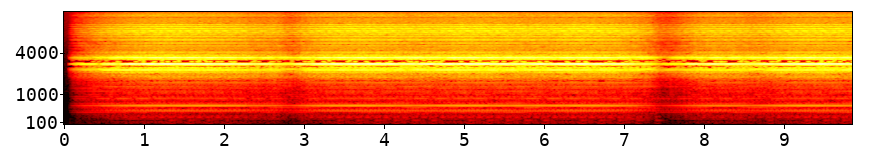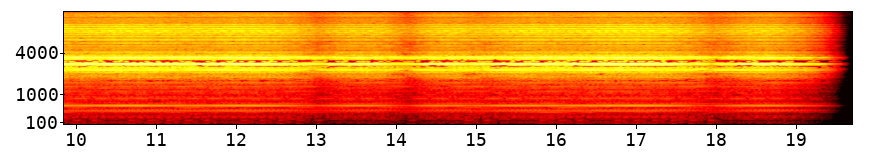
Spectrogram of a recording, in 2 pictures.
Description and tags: Sample generated with pulsar synthesis. High-pitched metallic drones with a slight ringing.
